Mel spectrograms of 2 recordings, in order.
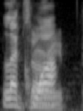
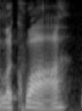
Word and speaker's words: LaCroix: Please pronounce it correctly. LaCroix. – A limoncello LaCroix.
